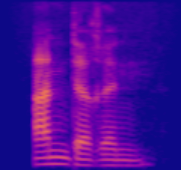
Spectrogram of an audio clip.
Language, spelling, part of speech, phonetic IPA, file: German, anderen, adjective, [ˈʔandəʁən], De-anderen.ogg
- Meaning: inflection of anderer: 1. strong genitive masculine/neuter singular 2. weak/mixed genitive/dative all-gender singular 3. strong/weak/mixed accusative masculine singular 4. strong dative plural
